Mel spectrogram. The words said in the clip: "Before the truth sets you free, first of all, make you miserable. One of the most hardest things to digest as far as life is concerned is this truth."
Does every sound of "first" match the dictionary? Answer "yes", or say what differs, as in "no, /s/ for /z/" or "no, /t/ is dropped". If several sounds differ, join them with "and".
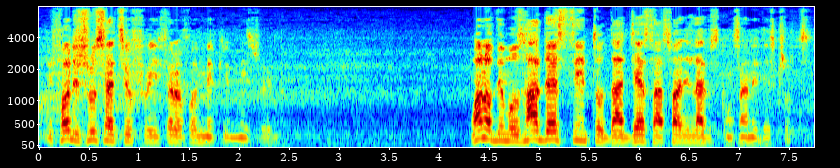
no, /s/ is dropped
